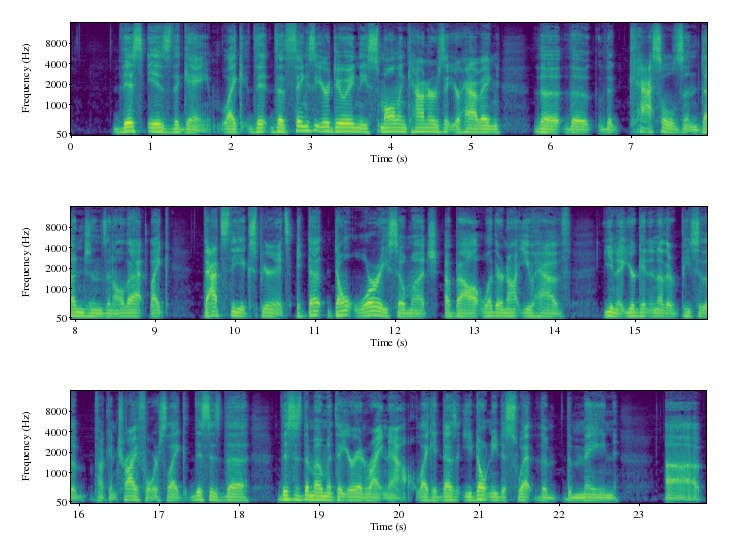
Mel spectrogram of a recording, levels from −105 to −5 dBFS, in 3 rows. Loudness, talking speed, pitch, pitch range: -23 LUFS, 195 wpm, 105 Hz, 100-120 Hz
